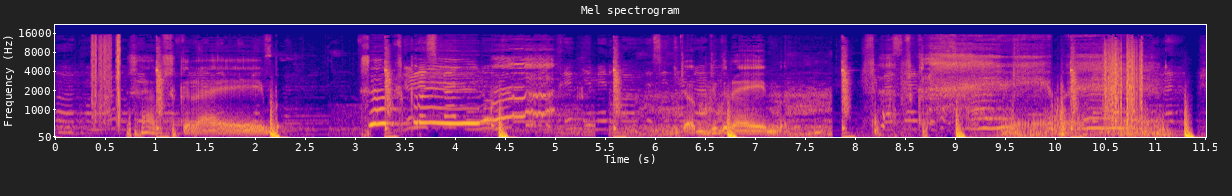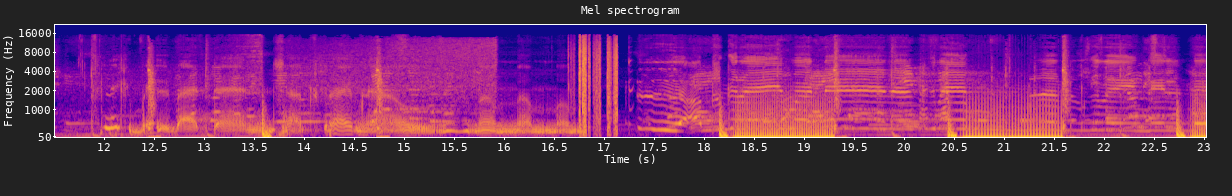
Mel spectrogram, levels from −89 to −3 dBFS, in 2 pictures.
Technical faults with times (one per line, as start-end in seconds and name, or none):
0.36-0.66 cable scratch noise
10.48-10.87 cable scratch noise
16.64-17.16 cable scratch noise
